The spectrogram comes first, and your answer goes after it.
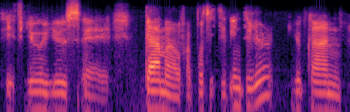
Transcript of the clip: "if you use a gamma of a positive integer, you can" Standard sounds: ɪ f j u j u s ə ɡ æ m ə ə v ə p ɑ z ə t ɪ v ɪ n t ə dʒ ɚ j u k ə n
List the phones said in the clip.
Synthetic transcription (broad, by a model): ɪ f j u j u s ə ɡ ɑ m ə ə f ə p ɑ s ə t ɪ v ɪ n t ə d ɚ j u k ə n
